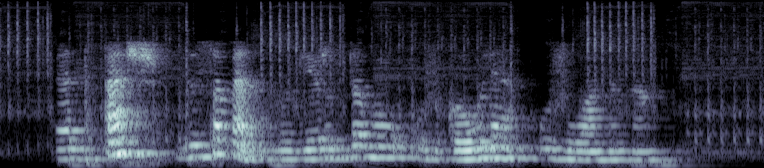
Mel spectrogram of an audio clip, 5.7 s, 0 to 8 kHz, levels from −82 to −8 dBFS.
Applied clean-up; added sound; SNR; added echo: none; Telephone; 20 dB; reverberation time 0.6 s.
